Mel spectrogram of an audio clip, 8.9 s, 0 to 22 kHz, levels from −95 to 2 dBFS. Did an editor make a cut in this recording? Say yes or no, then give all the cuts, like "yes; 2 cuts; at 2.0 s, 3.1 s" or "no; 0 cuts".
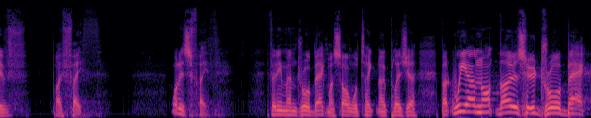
yes; 1 cut; at 4.9 s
